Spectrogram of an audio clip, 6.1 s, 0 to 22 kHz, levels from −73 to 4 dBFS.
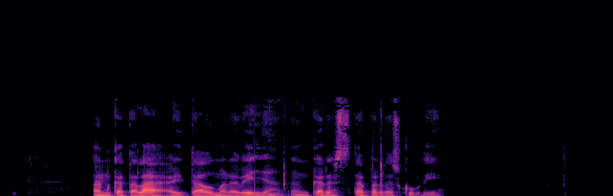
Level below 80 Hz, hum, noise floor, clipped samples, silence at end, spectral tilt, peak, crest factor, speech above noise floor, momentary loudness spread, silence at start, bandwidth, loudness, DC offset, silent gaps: -52 dBFS; none; -82 dBFS; under 0.1%; 1.7 s; -5.5 dB/octave; -6 dBFS; 24 dB; 56 dB; 13 LU; 0.95 s; 11.5 kHz; -26 LUFS; under 0.1%; none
